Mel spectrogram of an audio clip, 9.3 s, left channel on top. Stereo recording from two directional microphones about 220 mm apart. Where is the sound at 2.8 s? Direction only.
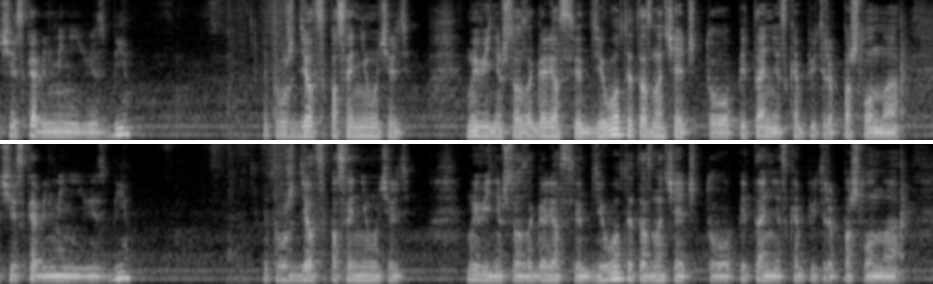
50° left (ahead or behind).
